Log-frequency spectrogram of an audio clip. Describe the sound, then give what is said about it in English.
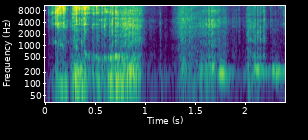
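Loud crunching of Doritos corn chips being bitten and chewed, a dense burst of brittle cracks in the first second, then quieter, scattered crunches as the chewing continues, with no talking. “So good. So crunchy.”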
